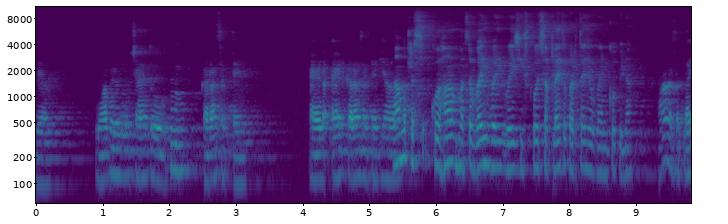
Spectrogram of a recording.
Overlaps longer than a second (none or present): none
